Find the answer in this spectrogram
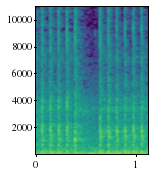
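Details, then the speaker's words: ArthroStim handheld chiropractic adjusting instrument run joint by joint from the base of the occiput down to L5–S1 and the sacrum, on a patient never adjusted before, to relax muscles and joint tension before adjustment: rapid, even mechanical tapping at about twelve pulses a second. "this is a device that helps release some of the tension within the joints before the adjustment and so we're just going to go from uh base of the occiput all the way down to l5 s1 into the sacrum it's going to drop joint by joint"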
